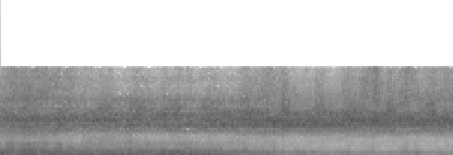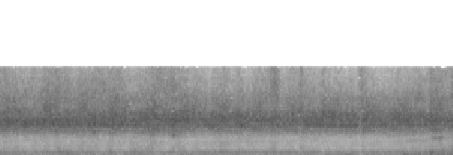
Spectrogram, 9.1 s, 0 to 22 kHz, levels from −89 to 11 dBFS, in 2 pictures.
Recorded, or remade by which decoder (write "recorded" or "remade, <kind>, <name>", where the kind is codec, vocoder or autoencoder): remade, autoencoder, DAC-VAE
